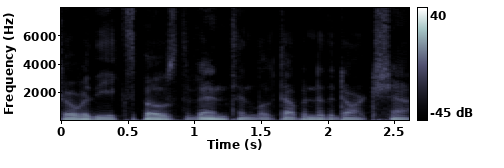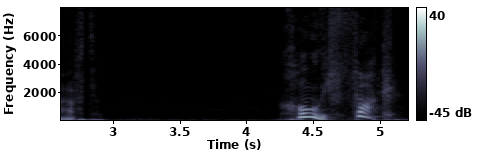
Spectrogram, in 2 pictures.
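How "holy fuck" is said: high-pitched scream without much volume; shocked, high yell, held back. A narrator's reading. Tanner as the monster jumps on him, high scream. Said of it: "Tanner screamed".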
